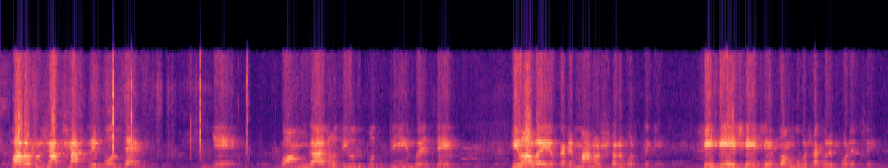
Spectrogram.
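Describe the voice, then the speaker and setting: A man's voice: high-pitched, pushed and bright, distant mic, rough recording. A man from Bangladesh, a teacher giving a formal public lecture, arguing his case with pointed rhetorical questions.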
